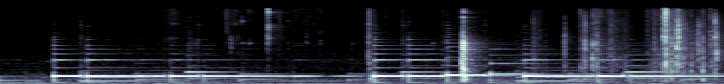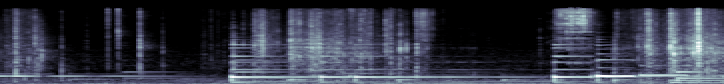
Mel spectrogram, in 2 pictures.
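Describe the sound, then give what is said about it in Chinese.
Coffee beans being ground at home to make cold brew coffee: a dense, crunchy crackling and rattling that comes in long stretches, with brief pauses, over a steady tonal musical background. “最近很热，有一天突然想喝冷萃咖啡，看了几个视频，发现做起来好像很简单，家里现有的工具还有现成的豆子可以做，于是马上开始磨豆子。”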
